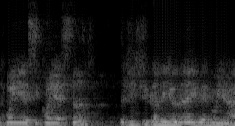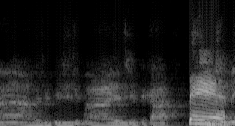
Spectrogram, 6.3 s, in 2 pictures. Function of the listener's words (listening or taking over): listening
